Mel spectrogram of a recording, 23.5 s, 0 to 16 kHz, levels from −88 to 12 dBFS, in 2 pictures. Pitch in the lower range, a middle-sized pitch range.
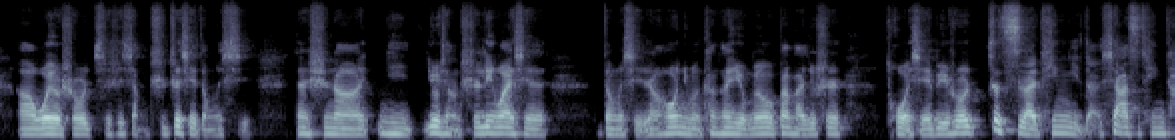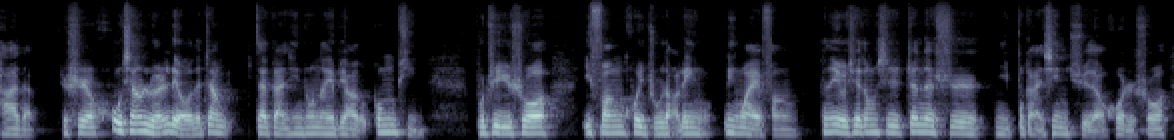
Yes: low, 120 Hz; average, 3.0 semitones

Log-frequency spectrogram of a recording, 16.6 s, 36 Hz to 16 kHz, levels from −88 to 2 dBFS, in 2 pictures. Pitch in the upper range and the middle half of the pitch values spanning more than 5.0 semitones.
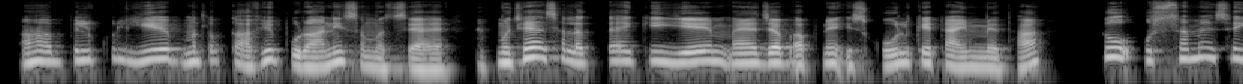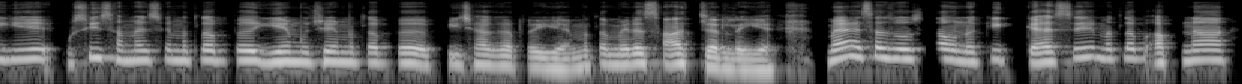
No: medium, 180 Hz; wide, 5.5 semitones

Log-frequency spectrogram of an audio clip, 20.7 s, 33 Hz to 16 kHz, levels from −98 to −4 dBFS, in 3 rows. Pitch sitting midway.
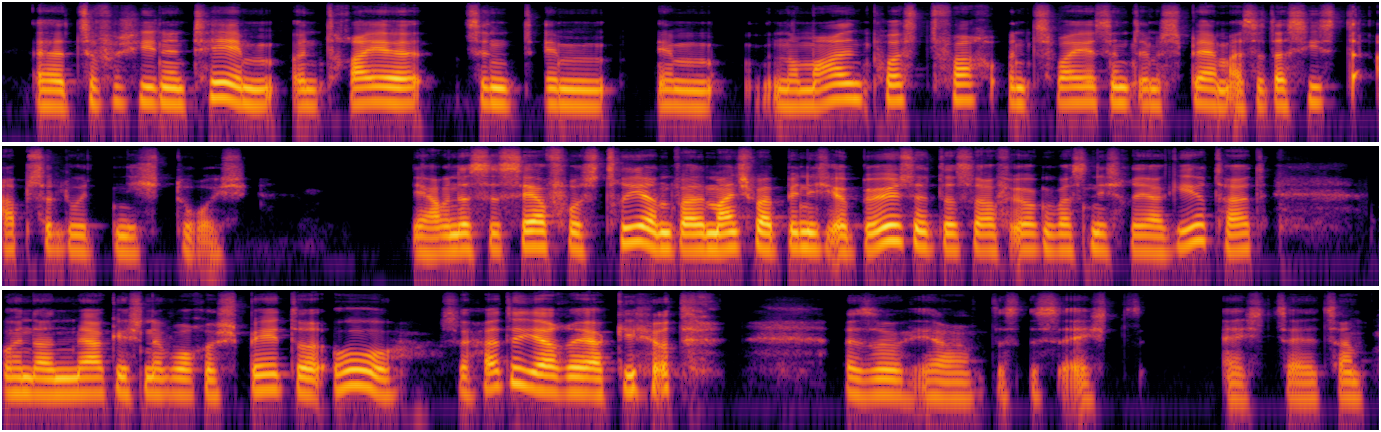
Yes: medium, 170 Hz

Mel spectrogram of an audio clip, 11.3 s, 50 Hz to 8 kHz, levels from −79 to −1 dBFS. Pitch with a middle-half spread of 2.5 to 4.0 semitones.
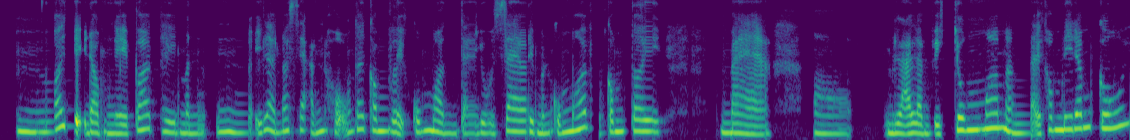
No: average, 4.7 semitones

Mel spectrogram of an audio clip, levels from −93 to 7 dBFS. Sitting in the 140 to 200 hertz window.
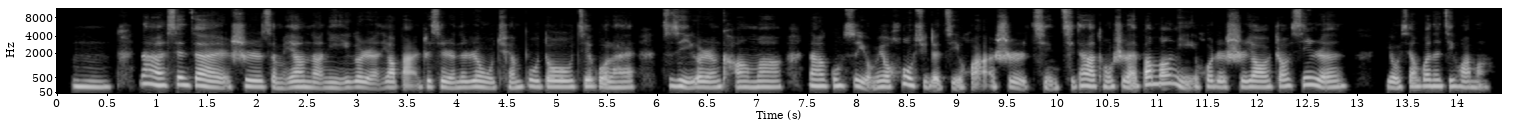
Yes: high, 195 Hz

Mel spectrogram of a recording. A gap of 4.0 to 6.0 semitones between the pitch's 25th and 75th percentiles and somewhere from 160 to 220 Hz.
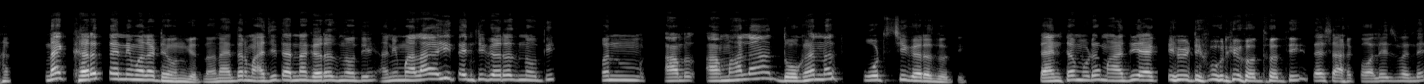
Yes: average, 4.3 semitones; high, 190 Hz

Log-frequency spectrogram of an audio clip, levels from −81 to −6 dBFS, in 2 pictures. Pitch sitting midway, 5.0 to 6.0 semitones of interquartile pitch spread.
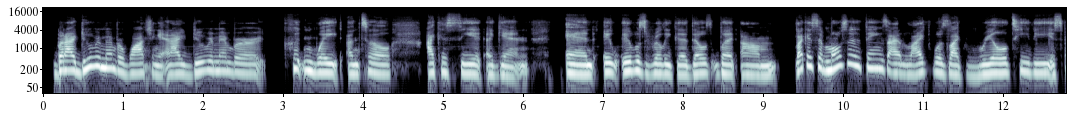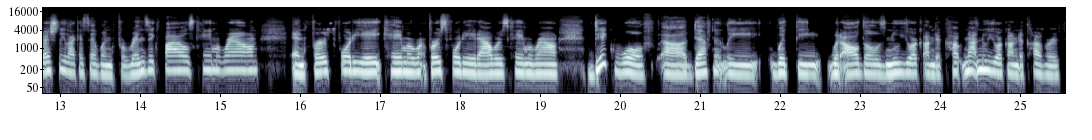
No: medium, 155 Hz; average, 3.3 semitones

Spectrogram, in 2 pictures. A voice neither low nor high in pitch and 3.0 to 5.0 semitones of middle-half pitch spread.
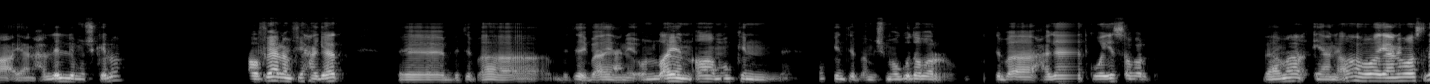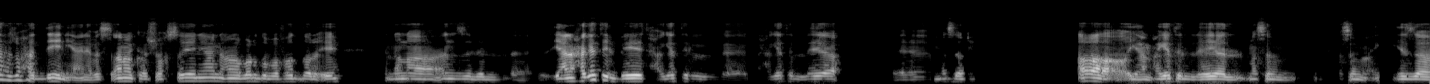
No: low, 130 Hz; average, 3.3 semitones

